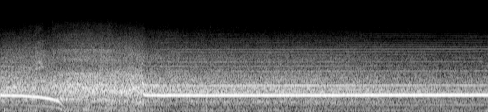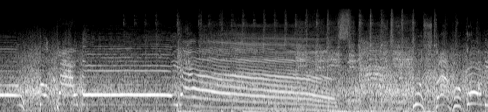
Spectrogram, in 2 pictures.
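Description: A crowd of Palmeiras fans at the Mané Garrincha stadium in Brasília erupts after a Palmeiras penalty goal by Gustavo Gomes, a loud sustained roar threaded with steady horn tones, then a wailing, siren-like sweep and pounding rhythmic drum beats joining in.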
